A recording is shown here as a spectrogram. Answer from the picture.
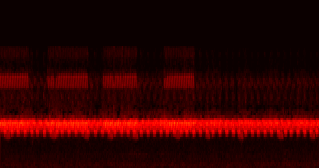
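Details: Outback Queensland crickets at a riverside sunset in Welford National Park, still summer afternoon: continuous high-pitched shrilling, with a higher buzzing layer in short bursts during the first half that then falls away.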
